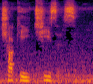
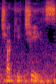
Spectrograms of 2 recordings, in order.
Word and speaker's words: Chuck E. Cheese's: It's called Chuck E. Cheese's, not Chuck E. Cheese.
